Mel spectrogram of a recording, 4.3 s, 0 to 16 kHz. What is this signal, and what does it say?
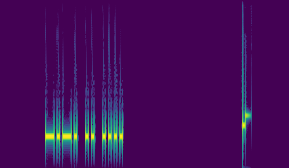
Morse code, heard as a keyed tone, about 28 wpm, 700 Hz. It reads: CIH
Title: USA Call Sign Postfixes - 3 Letters 28wpm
